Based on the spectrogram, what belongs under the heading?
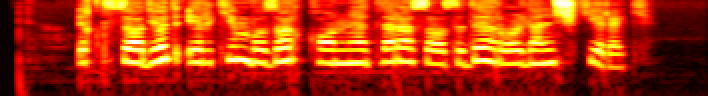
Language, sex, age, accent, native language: Uzbek, female, 18-24, Buxoro, Uzbek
